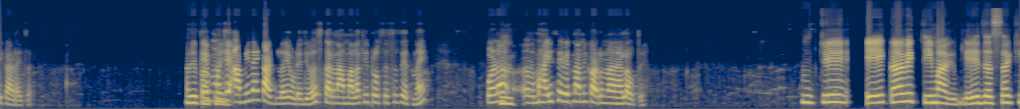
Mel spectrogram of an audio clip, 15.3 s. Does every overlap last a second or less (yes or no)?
yes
